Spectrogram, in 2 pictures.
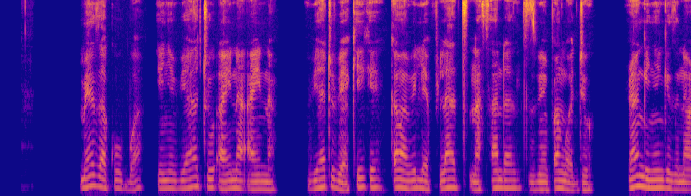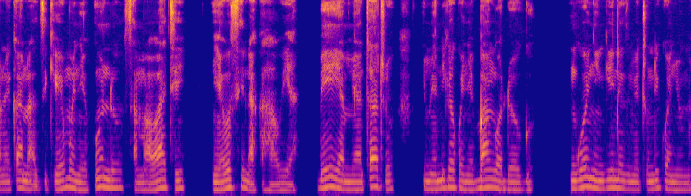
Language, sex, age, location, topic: Swahili, male, 18-24, Nairobi, finance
